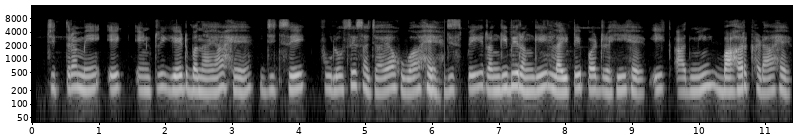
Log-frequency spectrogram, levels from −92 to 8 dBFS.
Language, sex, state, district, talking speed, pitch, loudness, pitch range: Hindi, female, Maharashtra, Solapur, 125 wpm, 210 Hz, -26 LUFS, 200-225 Hz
